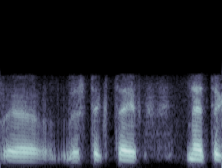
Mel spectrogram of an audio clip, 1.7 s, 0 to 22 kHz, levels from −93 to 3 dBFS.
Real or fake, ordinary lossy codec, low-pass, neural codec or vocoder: fake; AAC, 32 kbps; 3.6 kHz; codec, 16 kHz in and 24 kHz out, 1 kbps, XY-Tokenizer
